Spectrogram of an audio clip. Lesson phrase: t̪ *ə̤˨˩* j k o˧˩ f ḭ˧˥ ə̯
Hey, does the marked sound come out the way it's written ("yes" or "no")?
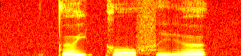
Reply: no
